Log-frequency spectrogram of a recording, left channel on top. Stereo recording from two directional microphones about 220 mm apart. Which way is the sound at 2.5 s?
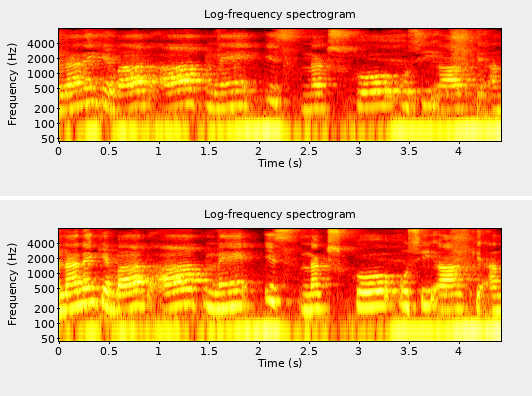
45° right (ahead or behind).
